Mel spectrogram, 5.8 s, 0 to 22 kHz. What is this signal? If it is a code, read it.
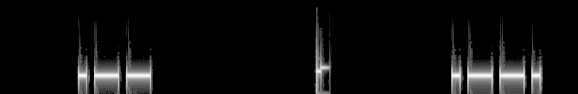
Morse code, heard as a keyed tone, about 15 wpm, 700 Hz. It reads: W P
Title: Single Letters - Phonetic Pronunciation 15wpm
